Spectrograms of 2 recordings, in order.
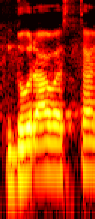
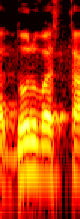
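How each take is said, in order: First: दुरावस्था as "du-raa-vastha"; long aa after r in दुरावस्था; wrong extra vowel. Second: दुर्वस्था as "dur-vastha"; r straight into v in दुर्वस्था; corrected short form. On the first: Teacher showing the error, दुरावस्था with "raa". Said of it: "दुरावस्था नहीं होता". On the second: Teacher correcting it, दुर्वस्था with no vowel after r. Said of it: "दुर्वस्था होता है". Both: Shown as a demonstration.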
